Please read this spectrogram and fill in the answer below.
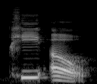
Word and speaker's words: po: And when you see Pinyin PO, the pronunciation is Po. Since the letter U is omitted in spelling.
